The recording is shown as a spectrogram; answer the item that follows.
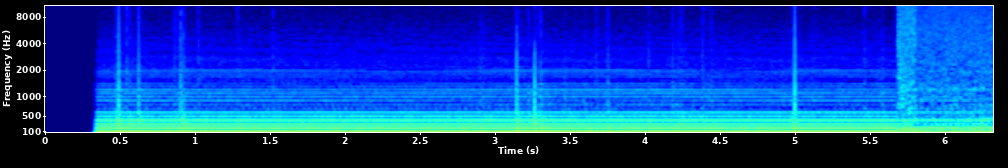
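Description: Steady electrical mains hum with a buzzing ladder of overtones, cutting in suddenly just after the start, on the audio of a VHS tape being played back, with a few faint clicks. Near the end a hiss of tape noise rises over the hum.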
